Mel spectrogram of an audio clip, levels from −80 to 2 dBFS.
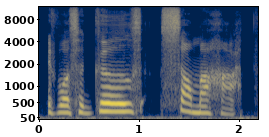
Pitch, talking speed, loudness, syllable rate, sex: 210 Hz, 165 wpm, -15 LUFS, 4.0 syllables/s, female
